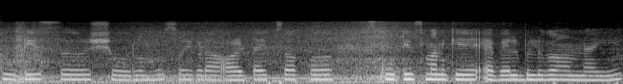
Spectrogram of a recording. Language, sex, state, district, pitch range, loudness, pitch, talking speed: Telugu, female, Andhra Pradesh, Krishna, 210-230 Hz, -15 LUFS, 220 Hz, 105 wpm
